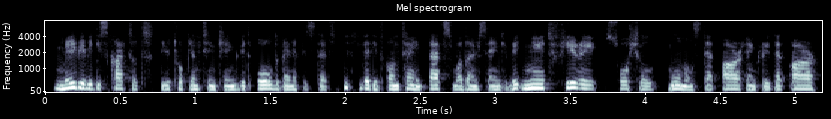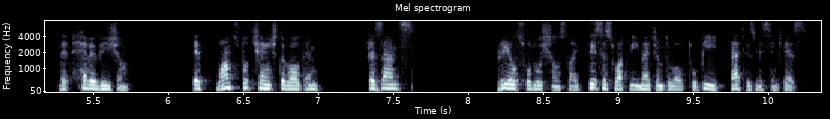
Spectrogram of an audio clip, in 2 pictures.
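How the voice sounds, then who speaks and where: Fast, earnest man on a video call. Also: fairly high pitch, steady tone, mellow, no echo, poor audio. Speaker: guest speaker, human geographer. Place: room with bookshelves, indoors. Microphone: laptop webcam video call.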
